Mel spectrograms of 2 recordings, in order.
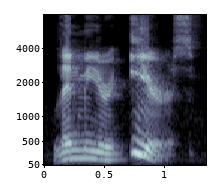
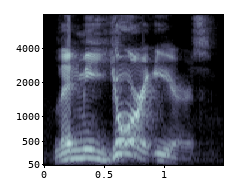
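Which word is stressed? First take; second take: ears; your. First: The stress falls on the word ears. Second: The stress falls on the word your. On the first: Lend ears rather than eyes, nose or hands. "And then there's the fourth word, ears" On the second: Give your own ears, not someone else's. "What about the third word, your?"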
